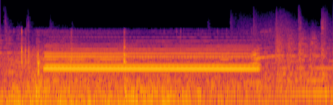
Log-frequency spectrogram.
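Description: Car horn held in one long steady blast for about three seconds, two tones sounding together, then cut off sharply.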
